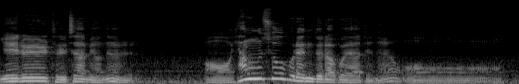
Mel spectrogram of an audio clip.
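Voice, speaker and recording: Speaking at a very slow pace with lively intonation, a man is heard with audible room echo. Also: medium pitch for a man. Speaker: fashion brand consultant, YouTuber. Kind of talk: tutorial. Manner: casual, hesitant with fillers.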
